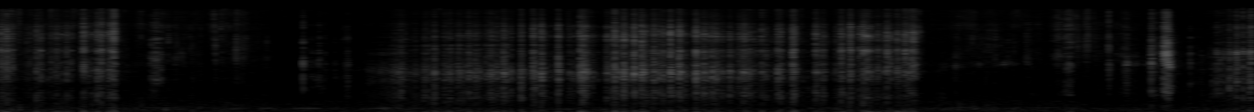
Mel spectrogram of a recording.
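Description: A solid, dry yellow soap bar is scraped along its edge with a metal knife. The result is a dense, crunchy, bright scraping that runs almost continuously, thickest in the middle of the clip, with a few short quieter pauses between strokes.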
